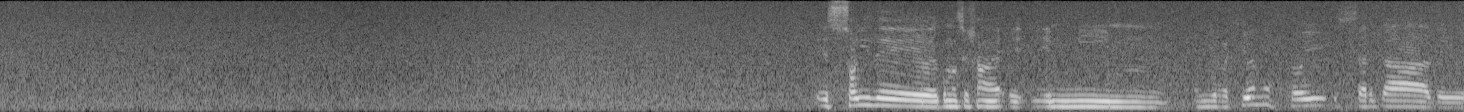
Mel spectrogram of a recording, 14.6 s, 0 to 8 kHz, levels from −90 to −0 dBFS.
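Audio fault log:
No faults are present in this speech clip. Room noise sits about 15 dB below the speech, and the call path leaves nothing above 8 kHz, which fits a wideband codec such as G.722.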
